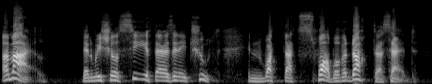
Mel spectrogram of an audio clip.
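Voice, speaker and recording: A man voicing a blunt, hearty elderly admiral who talks in loud, emphatic sea slang. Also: sits high, big pitch swings, a little fast, no echo, clean studio sound, pitched above the performer's own voice, full character voice. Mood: triumphant. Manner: gruff nautical talk, loud and emphatic. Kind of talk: audiobook character voice.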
